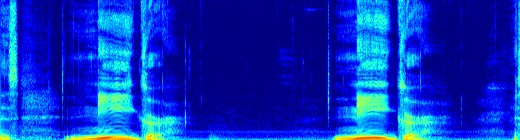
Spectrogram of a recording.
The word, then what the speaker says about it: Niger: it says niger but it says it's not pronounced niger its pronunciation is neager neger it says it's of latin origin it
